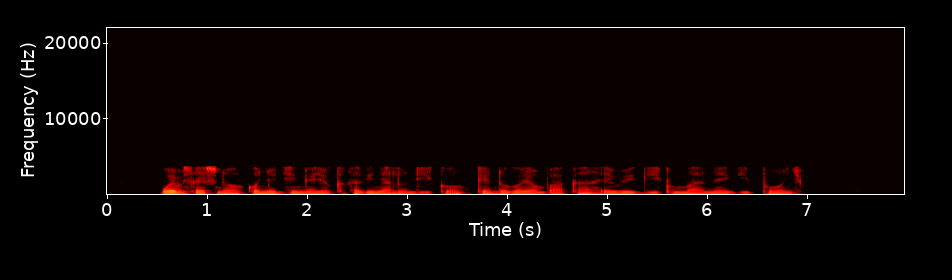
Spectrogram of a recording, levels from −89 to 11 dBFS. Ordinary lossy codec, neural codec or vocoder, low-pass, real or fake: none; none; 3.6 kHz; real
